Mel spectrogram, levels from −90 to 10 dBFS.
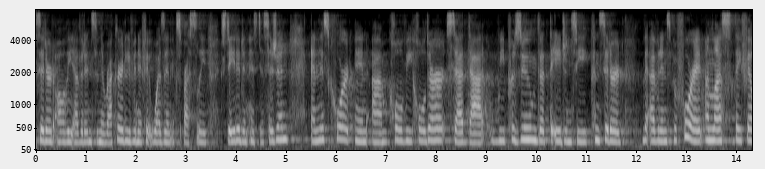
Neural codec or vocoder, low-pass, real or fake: codec, 24 kHz, 6 kbps, HILCodec; 7.2 kHz; fake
